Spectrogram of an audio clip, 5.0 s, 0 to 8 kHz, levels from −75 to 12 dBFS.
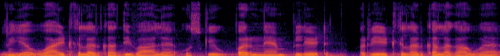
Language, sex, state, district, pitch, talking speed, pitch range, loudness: Hindi, male, Jharkhand, Deoghar, 115 Hz, 190 wpm, 115-120 Hz, -19 LUFS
